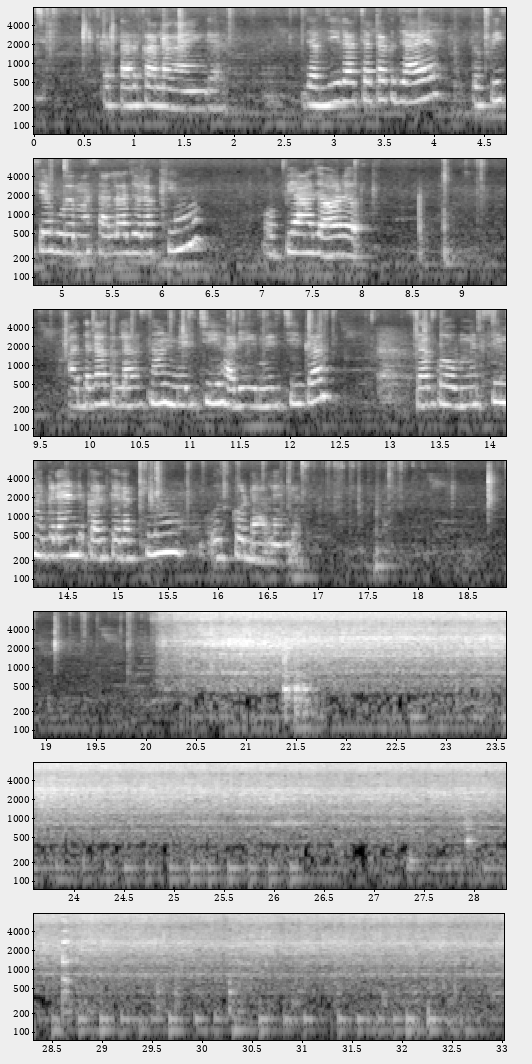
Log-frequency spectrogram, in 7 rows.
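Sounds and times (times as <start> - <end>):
paste sizzling in hot oil: 20.0 - 33.0
spatula stirring: 27.1 - 33.0.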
